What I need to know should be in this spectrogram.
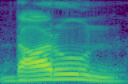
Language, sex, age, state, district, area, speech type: Bengali, male, 45-60, West Bengal, Paschim Medinipur, rural, read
